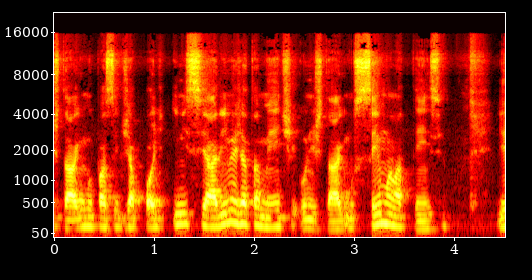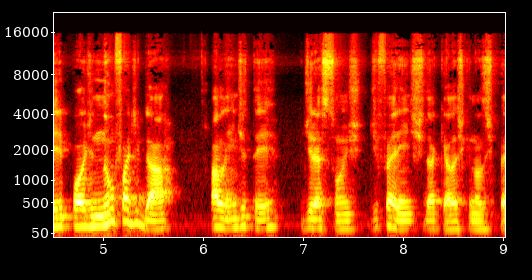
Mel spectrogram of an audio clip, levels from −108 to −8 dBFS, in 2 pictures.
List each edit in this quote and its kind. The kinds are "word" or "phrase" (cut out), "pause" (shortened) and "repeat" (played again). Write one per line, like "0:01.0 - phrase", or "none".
none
